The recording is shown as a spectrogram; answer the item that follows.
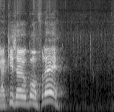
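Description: Speech only: a person's voice says a short phrase in the first second or so, then a pause.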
